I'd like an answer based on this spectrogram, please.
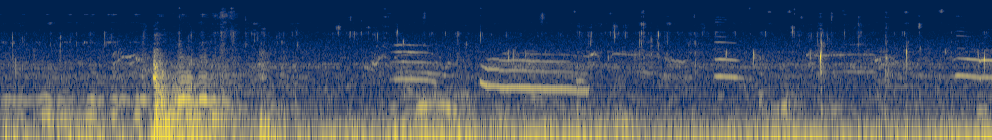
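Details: A pet cat being fed by a remote-controlled car makes a few short, bent meows in the middle of the clip, along with a sharp knock early on and a steady low hum.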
